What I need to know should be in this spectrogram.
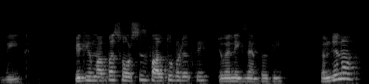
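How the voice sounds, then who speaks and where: A man's voice: high-pitched, animated, rapid-fire, darkish tone. Man teaching in a lo-fi lecture. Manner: explains with everyday examples and questions to students. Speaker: commerce teacher. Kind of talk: classroom lecture. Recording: slightly dull lo-fi recording.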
